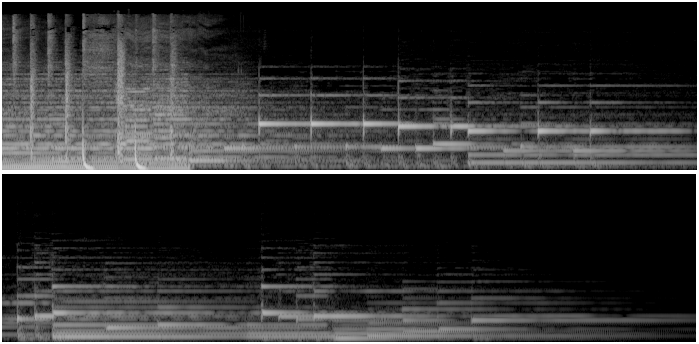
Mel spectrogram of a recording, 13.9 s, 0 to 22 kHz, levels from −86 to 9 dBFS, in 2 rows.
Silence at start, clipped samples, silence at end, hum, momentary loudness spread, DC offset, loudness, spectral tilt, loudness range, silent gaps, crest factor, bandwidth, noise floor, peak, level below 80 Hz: 0 s; under 0.1%; 1.7 s; none; 21 LU; under 0.1%; -23 LUFS; -5.5 dB/octave; 14 LU; none; 22 dB; 16.5 kHz; -60 dBFS; -2 dBFS; -30 dBFS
